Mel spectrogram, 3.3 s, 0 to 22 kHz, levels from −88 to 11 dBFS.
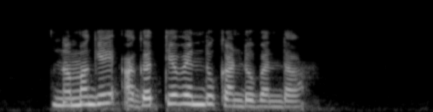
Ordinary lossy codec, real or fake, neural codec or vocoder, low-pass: none; real; none; 7.2 kHz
